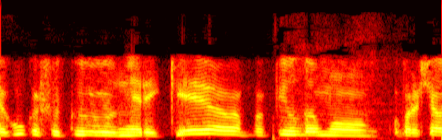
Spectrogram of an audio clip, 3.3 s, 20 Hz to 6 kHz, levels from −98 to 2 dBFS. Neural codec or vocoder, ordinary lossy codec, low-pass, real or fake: none; MP3, 32 kbps; 5.4 kHz; real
